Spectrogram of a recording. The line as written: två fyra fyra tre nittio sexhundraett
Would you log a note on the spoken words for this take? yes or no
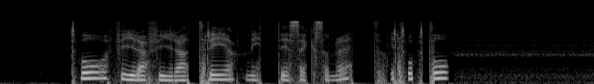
yes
